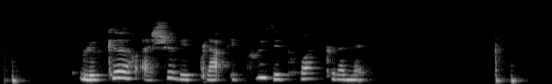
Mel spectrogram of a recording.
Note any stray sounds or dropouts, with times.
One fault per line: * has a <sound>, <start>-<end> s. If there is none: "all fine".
all fine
